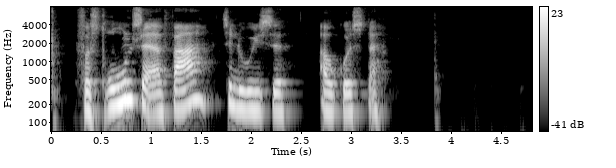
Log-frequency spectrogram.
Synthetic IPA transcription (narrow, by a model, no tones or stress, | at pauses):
fɒ̽sd̥ʁuːl̩səæɐfɑ̈ːt͡sʰe̝lːuisə | ʔɑ̈ʊɡ̥ɔsd̥æ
